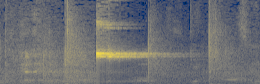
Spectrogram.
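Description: A referee blows a short whistle blast.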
